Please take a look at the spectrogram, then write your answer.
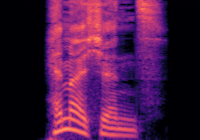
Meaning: genitive of Hämmerchen
- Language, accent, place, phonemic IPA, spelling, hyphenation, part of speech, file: German, Germany, Berlin, /ˈhɛ.mɐ.çəns/, Hämmerchens, Häm‧mer‧chens, noun, De-Hämmerchens.ogg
